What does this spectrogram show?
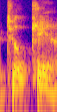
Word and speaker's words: Tilquin: So that night, a Belgian customs officer, Paul Tilquin, or Tilcan, I should say, pronounce it in French, came on a tandem bicycle to take him to another location.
